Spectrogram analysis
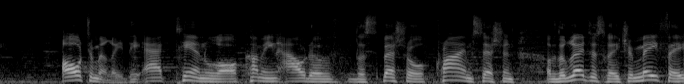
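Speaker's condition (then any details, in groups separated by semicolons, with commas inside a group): No condition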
